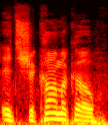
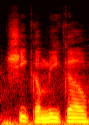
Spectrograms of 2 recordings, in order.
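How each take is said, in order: First: The name is said with its standard vowels. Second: The name is said with altered middle vowels. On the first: The speaker calls it right. "But it's uh" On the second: The speaker calls it wrong. "It's kind of comical to hear that word mispronounced"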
